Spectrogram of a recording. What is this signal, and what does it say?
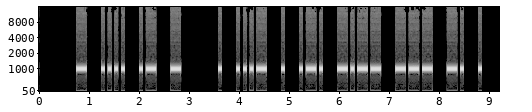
Morse code, heard as a keyed tone, about 18 wpm, spaced as for 15 wpm, 1000 Hz. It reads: THAT EVERYONE
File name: qotdfiles / 15wpm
